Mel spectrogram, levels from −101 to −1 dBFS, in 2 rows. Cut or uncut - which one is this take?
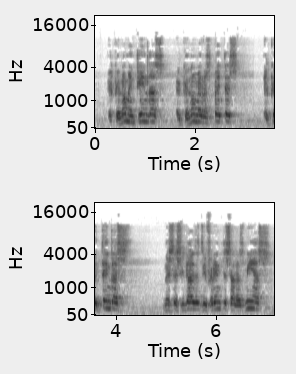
uncut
